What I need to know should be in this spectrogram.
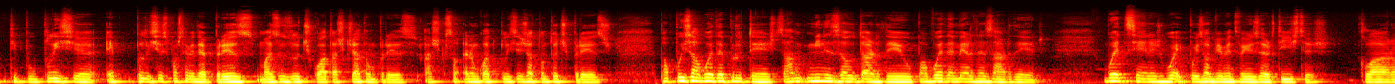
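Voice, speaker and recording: A man's voice: mid-range voice, little pitch movement, fairly quick, dark tone, highs cut off. A teenage boy with a Portugal Portuguese accent, hosting a solo podcast in a rambling, hesitant way, full of filler words and slang. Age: teens. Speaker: podcast host. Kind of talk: casual solo podcast monologue.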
